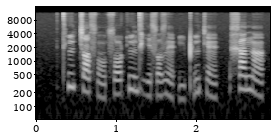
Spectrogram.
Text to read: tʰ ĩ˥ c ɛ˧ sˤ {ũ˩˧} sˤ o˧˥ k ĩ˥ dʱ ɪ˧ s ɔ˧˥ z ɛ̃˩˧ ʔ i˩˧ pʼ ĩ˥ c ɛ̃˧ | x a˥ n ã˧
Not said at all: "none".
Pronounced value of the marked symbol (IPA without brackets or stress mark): ũ˩˧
